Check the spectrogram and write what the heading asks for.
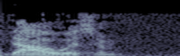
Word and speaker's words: Taoism: Taoism, it's spelled with a T, but it's pronounced with a D, Taoism.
